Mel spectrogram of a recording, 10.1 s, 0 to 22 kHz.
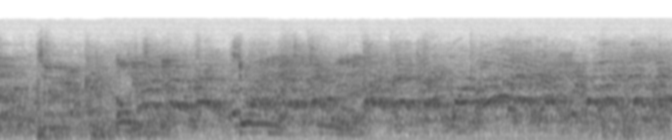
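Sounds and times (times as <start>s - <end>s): shouting voices in a hall: 0.0s - 10.0s.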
